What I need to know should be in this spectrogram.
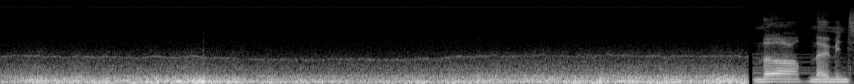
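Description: Wind rumbles loudly past a moving motorcycle.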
